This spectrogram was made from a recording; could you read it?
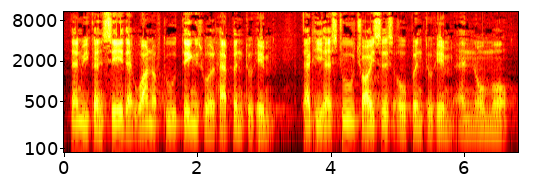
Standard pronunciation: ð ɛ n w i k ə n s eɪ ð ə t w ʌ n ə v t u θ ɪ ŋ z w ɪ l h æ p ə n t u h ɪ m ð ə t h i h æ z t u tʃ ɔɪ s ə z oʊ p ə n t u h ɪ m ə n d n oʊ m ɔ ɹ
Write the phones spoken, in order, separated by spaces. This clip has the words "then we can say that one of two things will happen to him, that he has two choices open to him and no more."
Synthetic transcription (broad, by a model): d ɛ n w i k ə n s eɪ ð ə t w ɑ n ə f t u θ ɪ ŋ s w ɪ l h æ p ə n t u h ɪ m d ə t h i h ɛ s t u tʃ ɔɪ s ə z oʊ p ə n t u h ɪ m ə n n oʊ m ɔ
